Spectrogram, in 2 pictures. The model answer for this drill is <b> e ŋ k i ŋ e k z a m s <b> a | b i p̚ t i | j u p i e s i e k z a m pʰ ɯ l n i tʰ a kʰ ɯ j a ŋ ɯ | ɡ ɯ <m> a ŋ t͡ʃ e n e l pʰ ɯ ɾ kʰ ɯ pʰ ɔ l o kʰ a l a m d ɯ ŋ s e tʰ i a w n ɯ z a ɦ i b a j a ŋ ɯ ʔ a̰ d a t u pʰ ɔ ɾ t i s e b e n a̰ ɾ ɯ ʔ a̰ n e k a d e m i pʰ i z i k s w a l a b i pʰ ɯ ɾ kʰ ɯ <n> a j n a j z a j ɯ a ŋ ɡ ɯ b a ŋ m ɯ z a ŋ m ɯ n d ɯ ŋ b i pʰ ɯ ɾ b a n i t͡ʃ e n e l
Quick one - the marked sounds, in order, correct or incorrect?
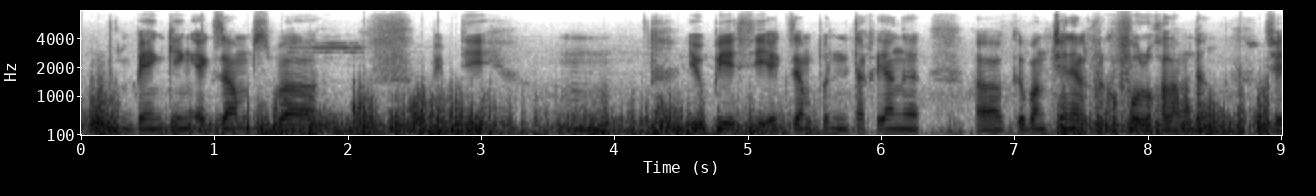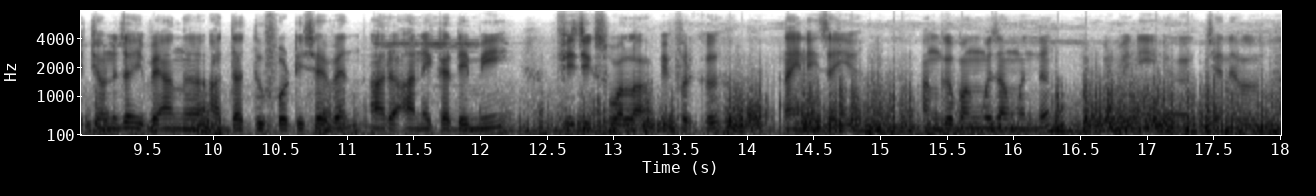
correct, correct, incorrect: b, correct

